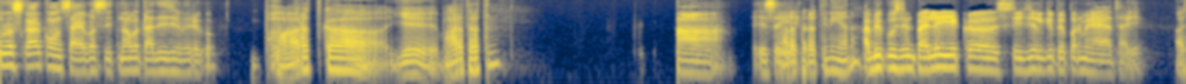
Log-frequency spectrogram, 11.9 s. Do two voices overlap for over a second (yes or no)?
no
